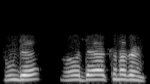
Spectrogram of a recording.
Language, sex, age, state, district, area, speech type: Bodo, male, 45-60, Assam, Udalguri, rural, conversation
